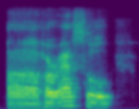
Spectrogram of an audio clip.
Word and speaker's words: Harasshole: Harasshole. Am I saying that right, by the way? – You are.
